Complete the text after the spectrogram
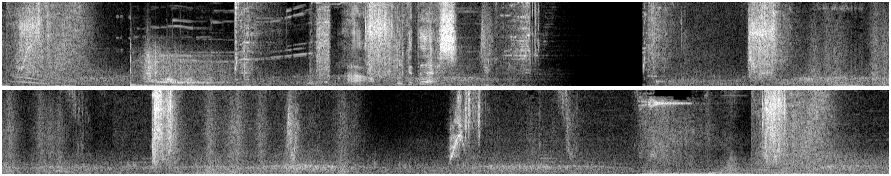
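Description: Wind rushes past in a steady roar.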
